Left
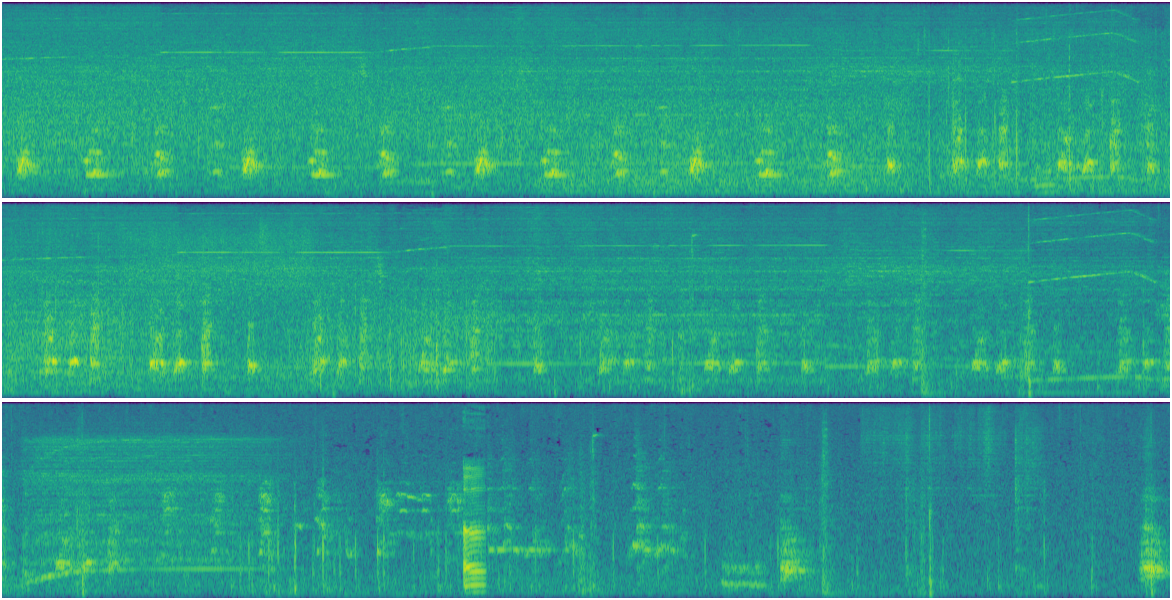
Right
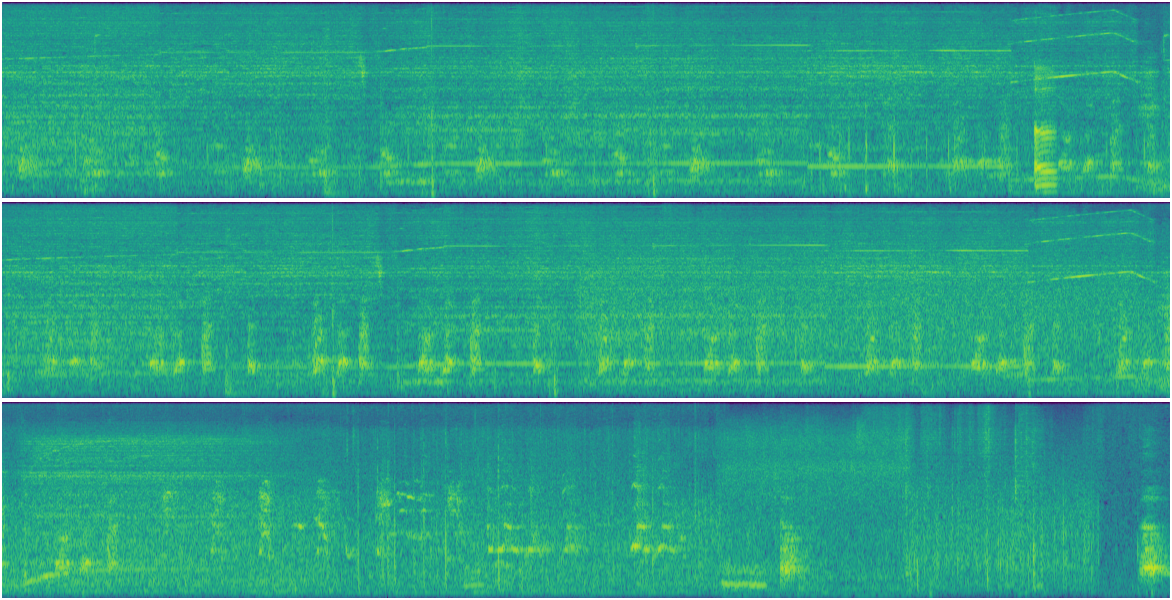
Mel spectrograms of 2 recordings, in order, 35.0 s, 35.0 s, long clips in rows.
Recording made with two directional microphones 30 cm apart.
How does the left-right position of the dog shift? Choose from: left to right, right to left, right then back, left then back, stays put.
left to right.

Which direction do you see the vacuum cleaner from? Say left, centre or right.
right.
